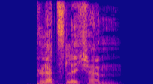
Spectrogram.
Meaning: strong dative masculine/neuter singular of plötzlich
- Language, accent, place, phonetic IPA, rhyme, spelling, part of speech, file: German, Germany, Berlin, [ˈplœt͡slɪçm̩], -œt͡slɪçm̩, plötzlichem, adjective, De-plötzlichem.ogg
